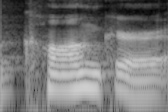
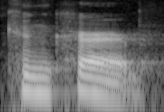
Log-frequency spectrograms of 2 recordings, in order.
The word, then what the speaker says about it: concur: would catch that so conquer uh to give opinions yeah it's not conquer it's concur and i believe the correct spelling is that concur okay so yeah june not conquer but concur concur the pronunciations concur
